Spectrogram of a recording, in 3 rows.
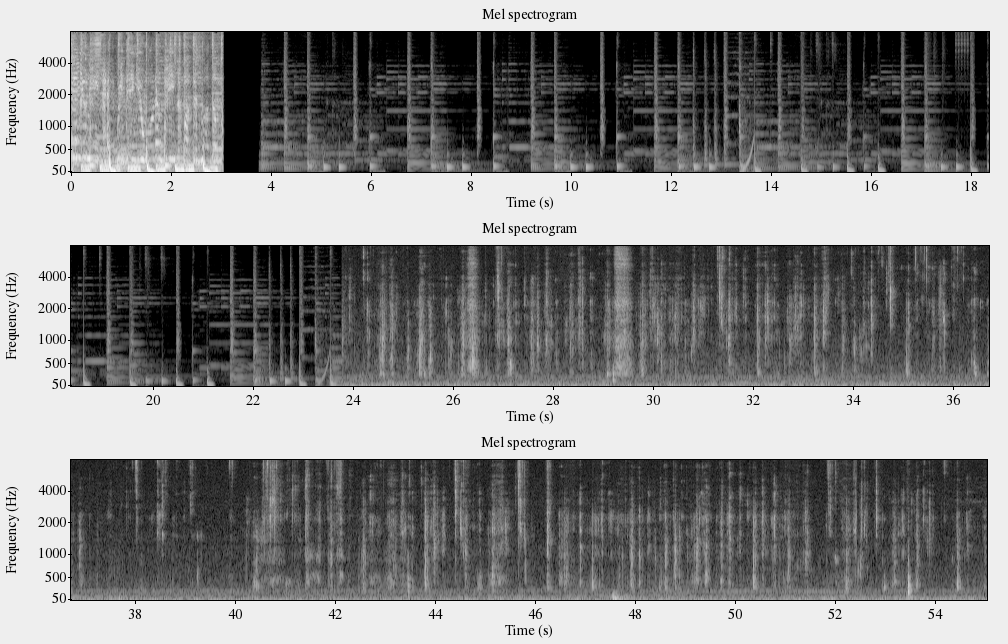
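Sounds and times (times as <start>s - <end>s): person biting and chewing food: 23.6s - 55.0s.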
